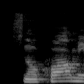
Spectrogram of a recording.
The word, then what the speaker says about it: Snoqualmie: Doolittle is located in, can't even pronounce it, Snoqualmie, Washington.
